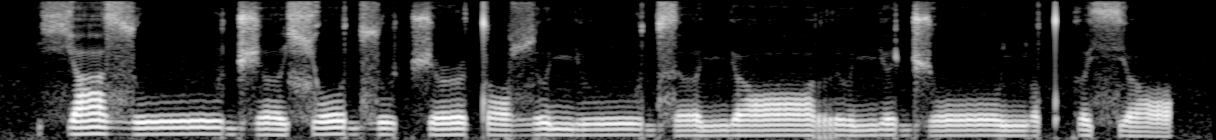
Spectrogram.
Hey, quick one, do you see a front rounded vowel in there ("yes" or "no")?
no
